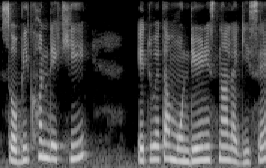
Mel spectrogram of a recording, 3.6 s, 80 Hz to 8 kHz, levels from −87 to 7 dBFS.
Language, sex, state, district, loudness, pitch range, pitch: Assamese, female, Assam, Kamrup Metropolitan, -15 LUFS, 210-240 Hz, 225 Hz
